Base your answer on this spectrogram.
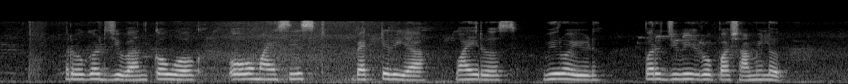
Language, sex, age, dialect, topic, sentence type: Marathi, female, 18-24, Southern Konkan, agriculture, statement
